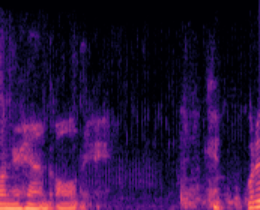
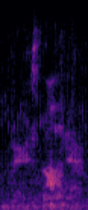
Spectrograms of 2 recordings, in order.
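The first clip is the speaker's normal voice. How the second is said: stage whisper; 29 dB quieter than usual. Retold or imitated. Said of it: "you go".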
